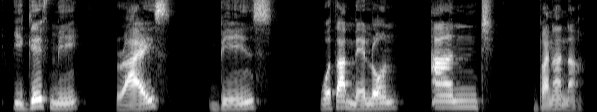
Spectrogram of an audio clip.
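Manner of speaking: slow list, pausing after each item, coming down on "banana"; falling tone at the end. Shown as a demonstration. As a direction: list "rice, beans, watermelon" with pauses, then drop "banana". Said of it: "You see, it comes down".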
